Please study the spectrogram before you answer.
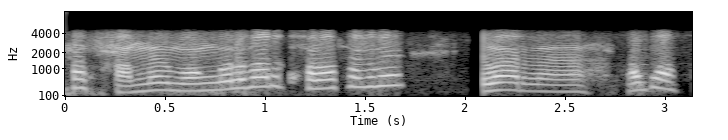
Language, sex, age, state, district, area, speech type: Bengali, male, 30-45, West Bengal, Jalpaiguri, rural, conversation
